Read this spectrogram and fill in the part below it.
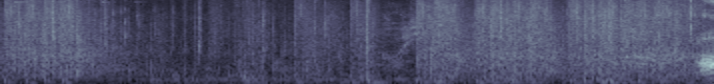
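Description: Sustained gunfire in the video game The Division, dense rapid bursts of shots and impacts throughout, moderately loud and continuous, with game ambience underneath.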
